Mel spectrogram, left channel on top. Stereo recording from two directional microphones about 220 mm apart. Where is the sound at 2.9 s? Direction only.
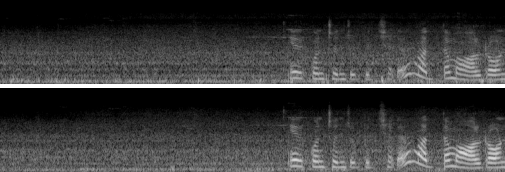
15° right (ahead or behind).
